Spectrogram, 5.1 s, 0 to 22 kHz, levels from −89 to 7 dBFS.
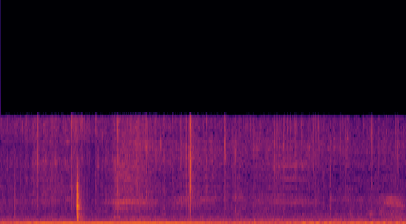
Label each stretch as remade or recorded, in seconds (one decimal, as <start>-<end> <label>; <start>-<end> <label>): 0.0-2.1 recorded; 2.1-2.7 remade; 2.7-5.1 recorded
